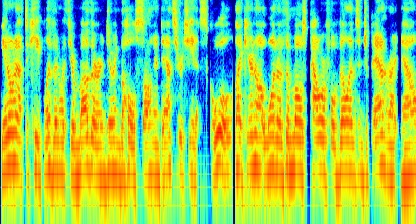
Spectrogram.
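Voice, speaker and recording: A woman's put-on character voice at a medium pitch, monotone and flat, moderate in pace with hardly any pauses, in a dry, close sound with no echo. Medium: read story. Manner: casual, wry, teasing.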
